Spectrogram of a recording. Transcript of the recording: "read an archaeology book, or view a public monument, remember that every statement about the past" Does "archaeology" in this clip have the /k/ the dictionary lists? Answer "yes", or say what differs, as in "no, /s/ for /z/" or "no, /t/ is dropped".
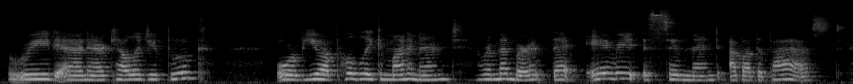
yes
